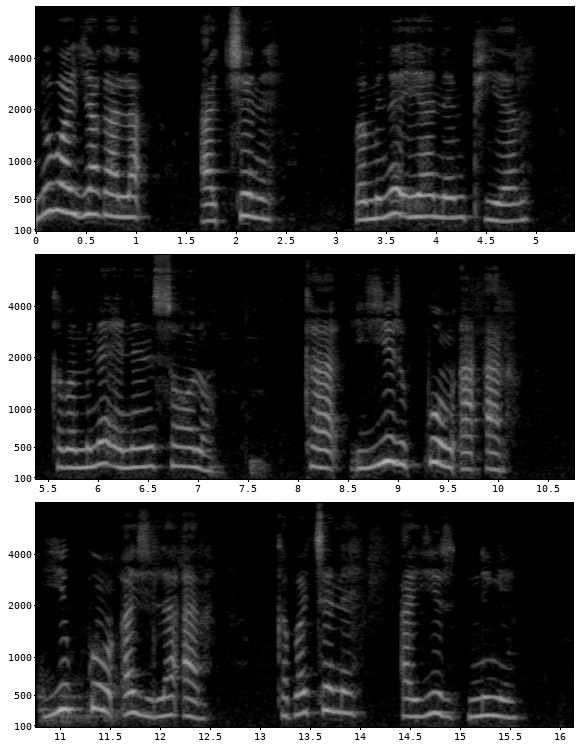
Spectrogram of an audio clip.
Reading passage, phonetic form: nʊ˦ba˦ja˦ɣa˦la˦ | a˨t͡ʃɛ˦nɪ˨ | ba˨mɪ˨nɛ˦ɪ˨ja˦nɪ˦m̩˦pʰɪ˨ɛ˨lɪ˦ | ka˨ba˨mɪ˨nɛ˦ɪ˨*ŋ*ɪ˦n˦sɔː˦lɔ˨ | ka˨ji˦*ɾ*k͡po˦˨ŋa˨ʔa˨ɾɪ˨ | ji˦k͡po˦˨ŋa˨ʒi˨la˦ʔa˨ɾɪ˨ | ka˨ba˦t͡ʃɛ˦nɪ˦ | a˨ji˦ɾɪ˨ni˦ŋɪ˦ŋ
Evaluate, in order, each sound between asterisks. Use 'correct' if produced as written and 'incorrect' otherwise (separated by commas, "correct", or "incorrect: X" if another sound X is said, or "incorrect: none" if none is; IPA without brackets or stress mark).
incorrect: n, correct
